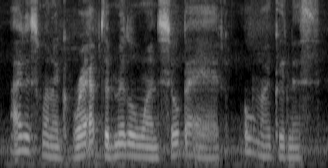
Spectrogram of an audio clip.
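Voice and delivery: usual speaking voice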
